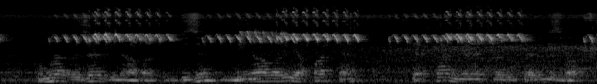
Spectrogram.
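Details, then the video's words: A European greenfinch (Carduelis chloris) sings rapid, ringing trills, each about a second long, repeated with brief pauses, as a man talks quietly underneath. "Greenfinch Song"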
